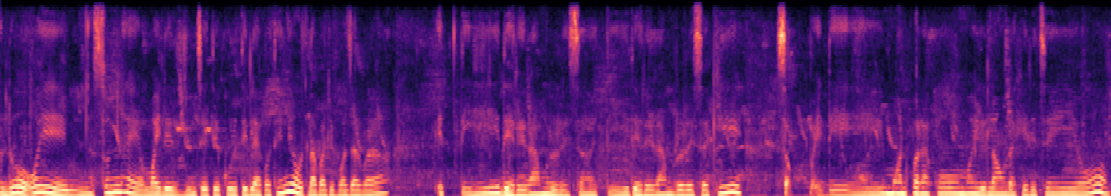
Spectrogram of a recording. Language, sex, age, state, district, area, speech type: Nepali, female, 30-45, West Bengal, Jalpaiguri, rural, spontaneous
